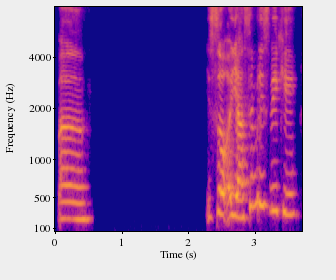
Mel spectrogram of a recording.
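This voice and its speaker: A woman lecturer giving an informal software demonstration, explaining haltingly and often checking in with listeners. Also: sits high, lively intonation. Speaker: university lecturer.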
